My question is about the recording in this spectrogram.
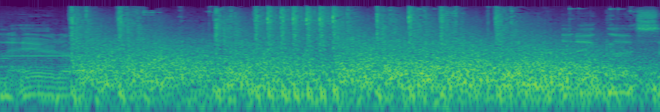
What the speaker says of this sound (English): Let that gun sound.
